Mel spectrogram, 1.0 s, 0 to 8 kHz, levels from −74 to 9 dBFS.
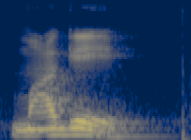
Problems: none marked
